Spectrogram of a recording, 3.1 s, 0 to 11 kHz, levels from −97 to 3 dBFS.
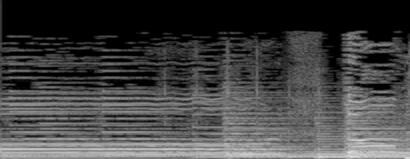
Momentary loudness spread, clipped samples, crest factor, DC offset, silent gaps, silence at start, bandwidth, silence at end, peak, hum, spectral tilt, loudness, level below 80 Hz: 8 LU; under 0.1%; 18 dB; under 0.1%; none; 0 s; 9.2 kHz; 0 s; 0 dBFS; none; -6.5 dB/octave; -19 LUFS; -44 dBFS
